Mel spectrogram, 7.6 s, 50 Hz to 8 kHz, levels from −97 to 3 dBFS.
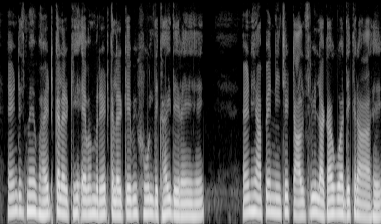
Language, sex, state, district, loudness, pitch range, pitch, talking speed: Hindi, male, Jharkhand, Jamtara, -13 LUFS, 130-150 Hz, 140 Hz, 165 wpm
